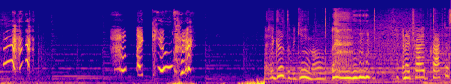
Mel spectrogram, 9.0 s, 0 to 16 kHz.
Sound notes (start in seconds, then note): 0.0 laughing; 6.6 laughs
